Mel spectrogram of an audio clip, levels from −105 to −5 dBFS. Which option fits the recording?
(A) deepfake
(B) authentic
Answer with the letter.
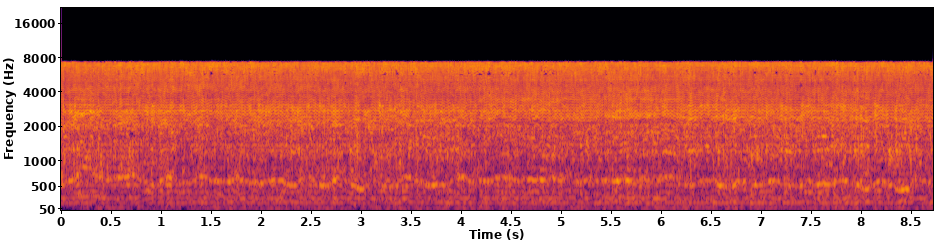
A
